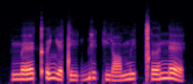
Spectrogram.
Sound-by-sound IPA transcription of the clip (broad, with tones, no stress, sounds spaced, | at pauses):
m ɛː˧˥ kʼ ə˧˥ ʎ ɛ˩ t iː˩ ɡ͡b iː˥˩ k j ɑ˩˧ m i˧˥ ǀ əː˧˥ n ɛ˥˩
